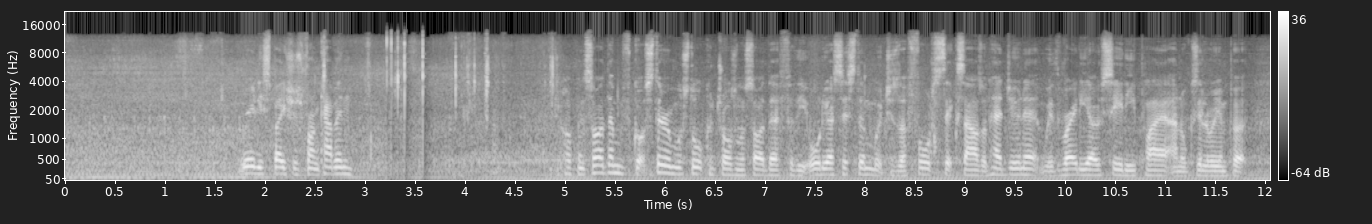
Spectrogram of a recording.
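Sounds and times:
diesel engine idling: 0:00.0 - 0:12.0
camera handling clicks and rustles: 0:03.0 - 0:04.4.

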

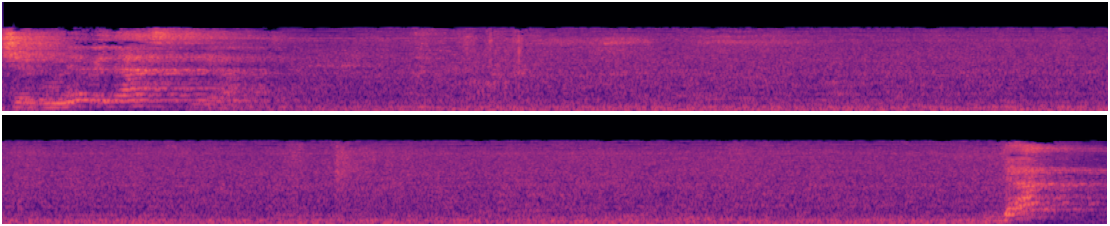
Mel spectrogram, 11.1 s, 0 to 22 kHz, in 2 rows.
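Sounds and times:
low hum: 0:01.0 - 0:10.6.

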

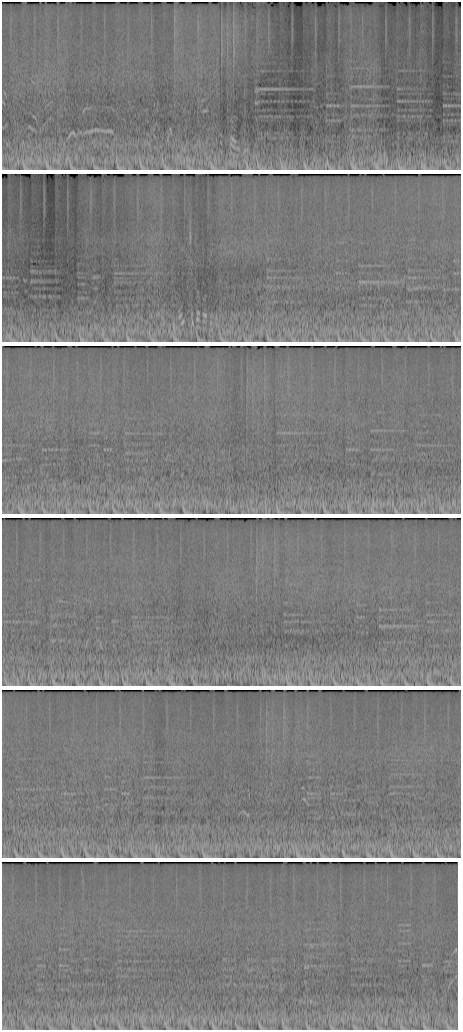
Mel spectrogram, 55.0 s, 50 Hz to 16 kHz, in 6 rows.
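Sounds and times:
background music with low beat: 0:00.0 - 0:55.0
surf breaking on beach: 0:00.0 - 0:55.0.

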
